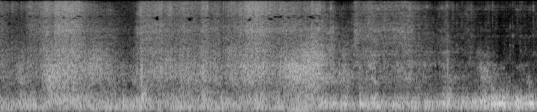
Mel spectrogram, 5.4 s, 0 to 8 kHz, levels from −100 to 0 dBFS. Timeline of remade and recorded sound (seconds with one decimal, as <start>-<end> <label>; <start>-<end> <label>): 0.0-3.2 recorded; 3.2-5.4 remade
